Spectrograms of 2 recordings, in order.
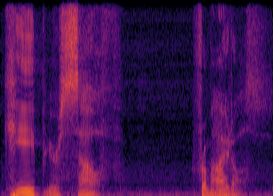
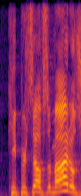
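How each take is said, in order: First: It is said in a warm, loving tone. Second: It is said in a stern, threatening tone. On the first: The warning comes from tender affection. The speaker calls it right. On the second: The warning is a threat with conditions. The speaker calls it wrong.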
